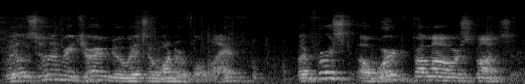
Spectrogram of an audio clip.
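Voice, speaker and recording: A man's voice: a little high, lively intonation, unhurried, over music. A man narrating and announcing an old-time radio play as a scripted reading. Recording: echoey distant room, faint noise.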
